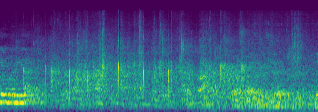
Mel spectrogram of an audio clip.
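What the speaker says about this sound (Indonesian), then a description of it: "Kita berikan tepuk tangan sekali lagi yang meriah" An audience at an award ceremony in Aceh applauds, a dense steady patter of many hands that stays even throughout, with a voice speaking over it at the start.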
